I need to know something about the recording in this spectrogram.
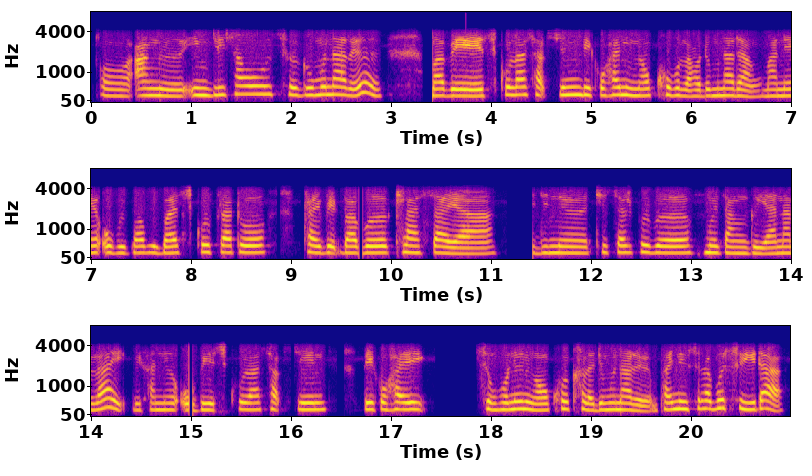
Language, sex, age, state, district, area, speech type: Bodo, female, 18-30, Assam, Chirang, rural, conversation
